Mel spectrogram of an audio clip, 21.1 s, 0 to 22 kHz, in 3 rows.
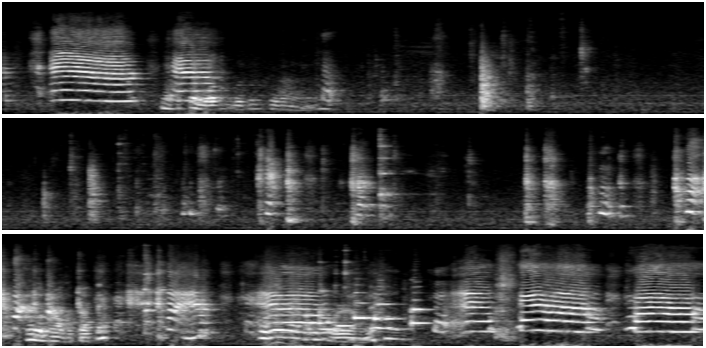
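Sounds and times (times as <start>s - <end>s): utensils clinking against bowls: 10.5s - 11.4s, 16.8s - 18.1s.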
